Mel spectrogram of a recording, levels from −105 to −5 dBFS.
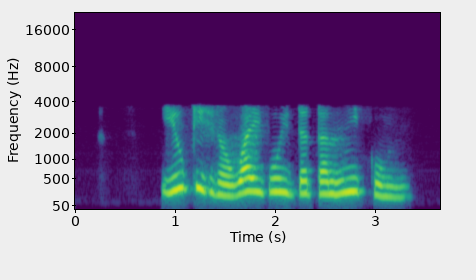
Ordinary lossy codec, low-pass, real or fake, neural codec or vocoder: AAC, 24 kbps; 3.6 kHz; fake; autoencoder, 22.05 kHz, a latent of 192 numbers a frame, VITS, trained on one speaker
